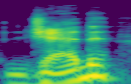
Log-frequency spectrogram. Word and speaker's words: Djed: on cardano for example there's Jed djed is how it's spelled which is going to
